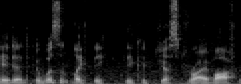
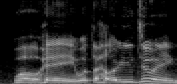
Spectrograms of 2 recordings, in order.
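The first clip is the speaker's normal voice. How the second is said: startled, higher sputter; 8 semitones higher than usual. Acted. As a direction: blurt it out, startled. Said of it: "Kano sputtered".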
